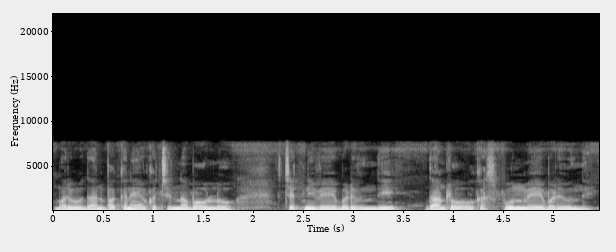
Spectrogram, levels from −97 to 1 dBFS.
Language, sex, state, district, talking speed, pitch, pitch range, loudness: Telugu, male, Telangana, Mahabubabad, 155 wpm, 135 Hz, 130-145 Hz, -16 LUFS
